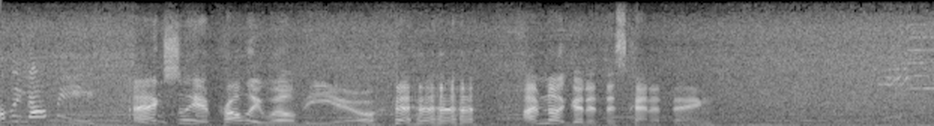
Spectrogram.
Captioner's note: laughs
